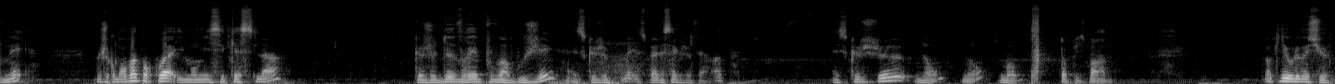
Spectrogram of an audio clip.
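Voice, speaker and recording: A man giving casual, chatty commentary while playing a video game as host of a let's play, mocking it with frequent hesitations and lively swings in pitch and loudness. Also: slightly rough.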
